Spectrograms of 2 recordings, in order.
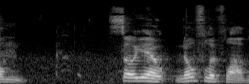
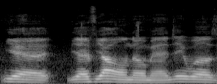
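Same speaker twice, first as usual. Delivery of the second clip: ordinary talk, nothing marked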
